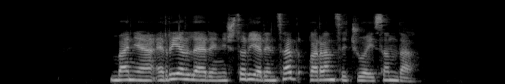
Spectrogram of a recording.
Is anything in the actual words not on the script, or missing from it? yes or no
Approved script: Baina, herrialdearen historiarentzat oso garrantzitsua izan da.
yes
